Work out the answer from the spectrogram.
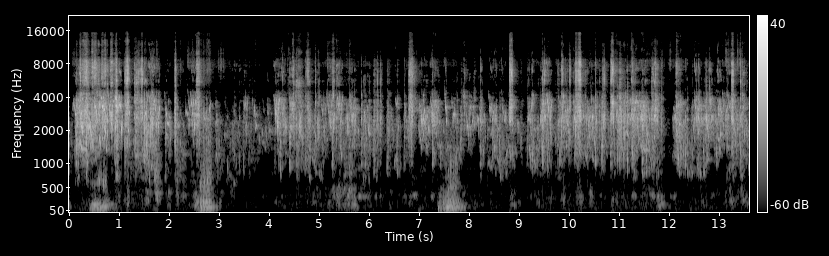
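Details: Baby budgerigar perched on a person's hand gives steady, scratchy high chirps and chatter, rapid and nearly unbroken for the whole stretch, with a few soft low thumps from handling.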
